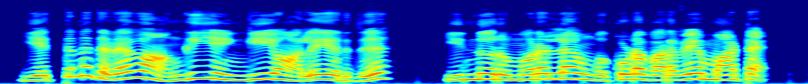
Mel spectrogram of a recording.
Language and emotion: Tamil, angry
